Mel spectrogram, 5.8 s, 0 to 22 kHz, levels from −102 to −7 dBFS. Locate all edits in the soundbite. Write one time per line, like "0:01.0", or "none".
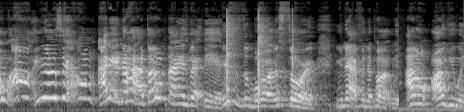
0:02.7
0:04.9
